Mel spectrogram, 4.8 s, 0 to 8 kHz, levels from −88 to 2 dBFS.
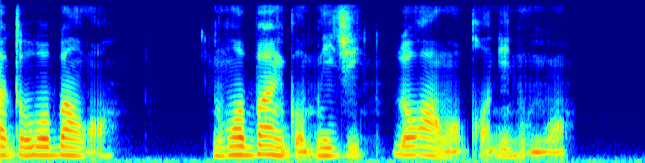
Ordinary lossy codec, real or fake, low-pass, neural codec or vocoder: none; fake; 7.2 kHz; autoencoder, 22.05 kHz, a latent of 192 numbers a frame, VITS, trained on many speakers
